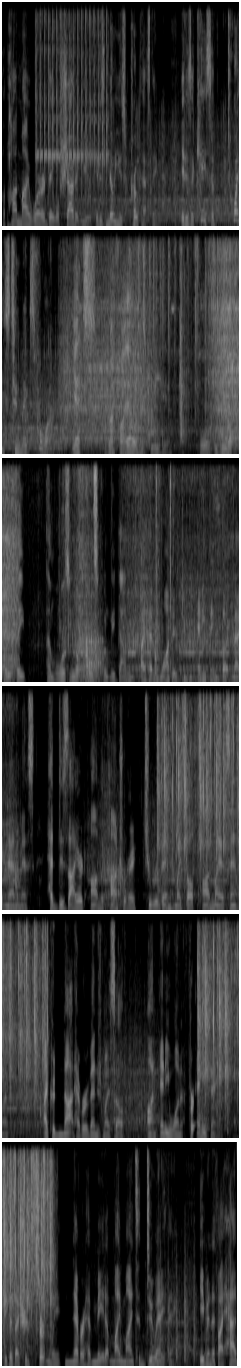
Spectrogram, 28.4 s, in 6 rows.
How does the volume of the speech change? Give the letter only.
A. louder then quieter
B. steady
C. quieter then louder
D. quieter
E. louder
B.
